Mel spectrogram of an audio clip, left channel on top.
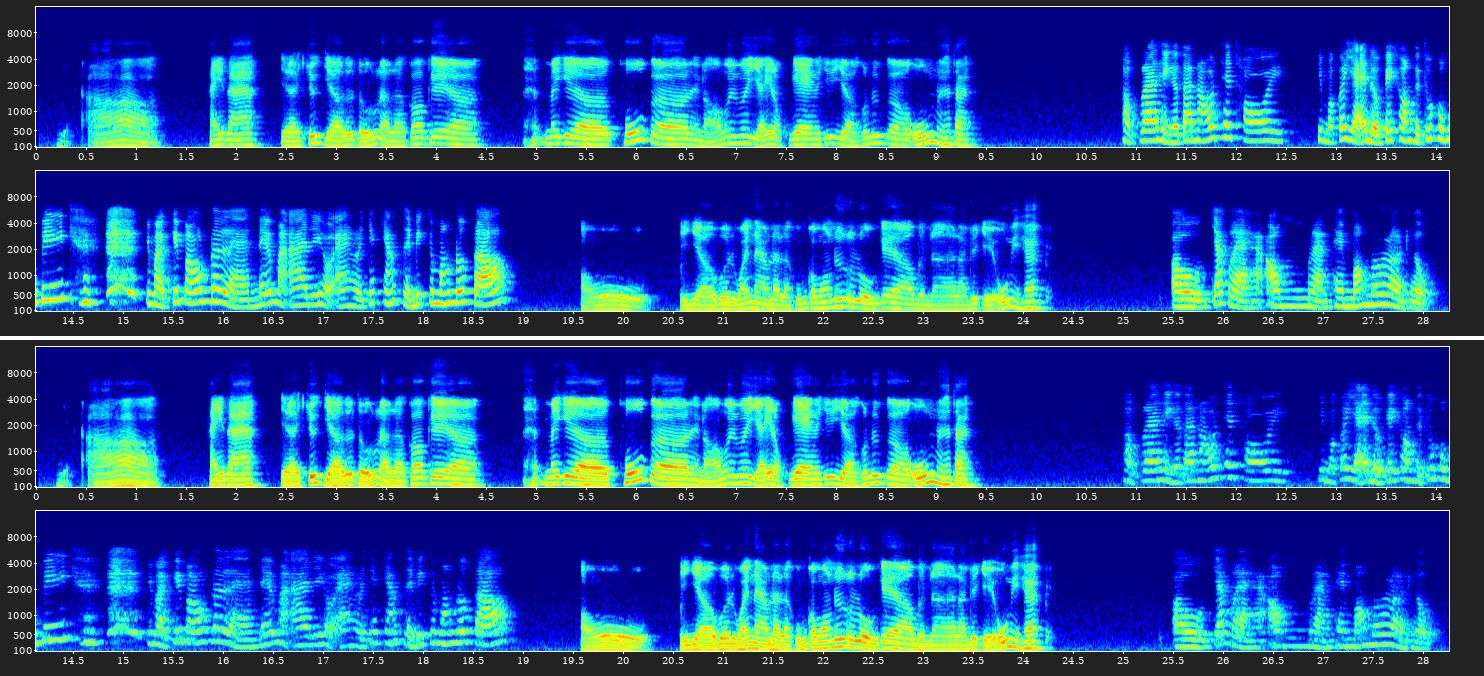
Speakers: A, on the right (about 25°); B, on the left (about 75°).
A: à hay ta vậy là trước giờ tôi tưởng là là có cái ờ, <clears throat> mấy cái ờ, thuốc ờ, này nọ mới mới giải độc gan chứ giờ có nước ờ, uống nữa hả ta
B: thật ra thì người ta nói thế thôi nhưng mà có giải được hay không thì tôi không biết nhưng mà cái món đó là nếu mà ai đi Hội An rồi chắc chắn sẽ biết cái món nước đó
A: ồ vậy giờ bên Quảng Nam là là cũng có món nước đó luôn cái ờ, mình ờ, làm cho chị uống đi ha
B: ừ chắc là ông làm thêm món nước là được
